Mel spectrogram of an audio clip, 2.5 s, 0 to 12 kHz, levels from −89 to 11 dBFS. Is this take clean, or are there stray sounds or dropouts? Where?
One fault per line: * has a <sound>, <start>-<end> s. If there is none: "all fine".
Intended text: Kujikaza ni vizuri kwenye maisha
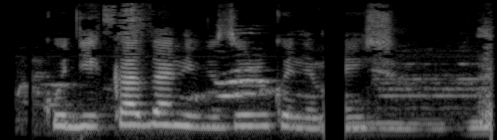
* has a dropout, 1.6-1.7 s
